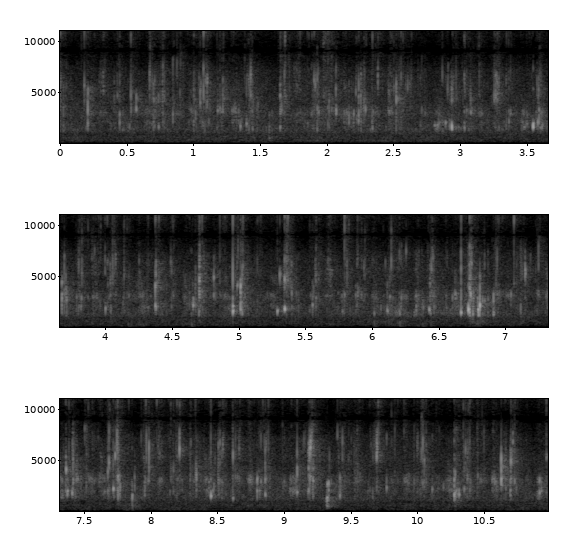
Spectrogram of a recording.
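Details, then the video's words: Close recording of a house cat eating a wet snack: irregular licking and chewing clicks, building to denser bursts of wet smacks midway, quiet indoor background. "고양이 물 간식 먹는 먹방 ASMR(?)"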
